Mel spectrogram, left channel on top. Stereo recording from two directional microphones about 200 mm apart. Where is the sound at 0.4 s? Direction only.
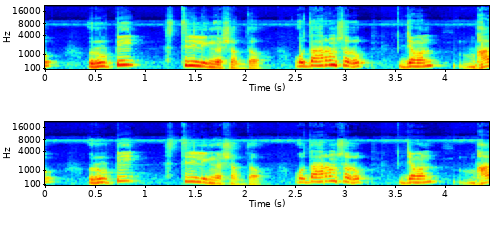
45° left (ahead or behind).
